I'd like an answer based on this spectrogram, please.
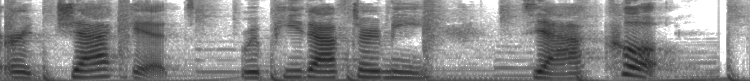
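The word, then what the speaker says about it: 夹克: 夹克夹克夹克夹克 was phonetically translated from the English word jacket because blazer or a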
